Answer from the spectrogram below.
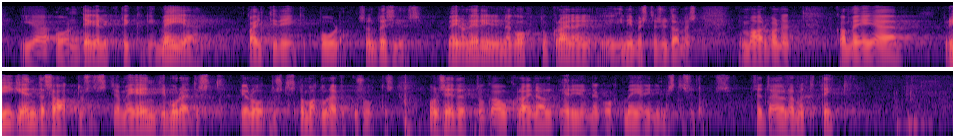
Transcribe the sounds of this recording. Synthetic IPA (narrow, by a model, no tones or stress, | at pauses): jɑʔo̞nt̪e̞ɡ̥e̞likult̪ikːɑɡ̥ime̞je | pɑlʲt̪ˑiɾiːɡ̥id̪̥̚po̞ːlɑ̰seo̞nt̪ɤsʲiɑsi | me̞jlo̞neɾilineko̞ht̪ukrɑjnɑinime̞st̪e̞syd̪̥ɑme̞sjɑ̰mɑɑrvɑne̞t̪ːˑ | kɑme̞je | riːɡ̥ie̞nd̪ɑsɑːt̪ːˑuse̞st̪jɑme̞jeend̪imuɾe̞d̪e̞st̪jɑlo̞ːt̪ːˑust̪est̪o̞mɑt̪ule̞vikːˑusuht̪e̞so̞nse̞ːt̪ɤt̪ːukɑukrɑjnɑle̞ɾilineko̞ht̪me̞jeinime̞st̪e̞syd̪̥ɑmes | se̞d̪̥ɑejo̞lemɤt̪ˑːet̪ːejt̪ːˑu̥d̪̥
